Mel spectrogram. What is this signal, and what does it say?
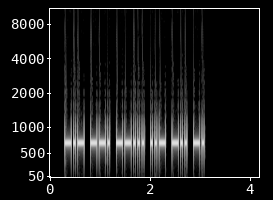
Morse code, heard as a keyed tone, about 28 wpm, 700 Hz. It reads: KG7UDN
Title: USA Call Signs - 6 Characters - Repeated 3x - 28wpm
